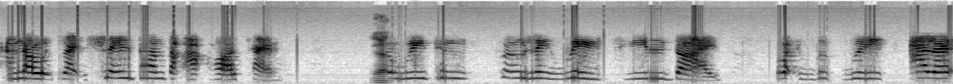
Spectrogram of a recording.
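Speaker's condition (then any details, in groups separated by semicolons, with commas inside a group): Cerebral palsy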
